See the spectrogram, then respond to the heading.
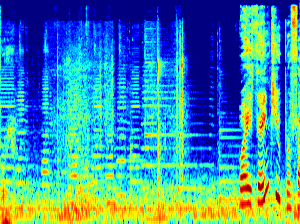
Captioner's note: chair scraping on wood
